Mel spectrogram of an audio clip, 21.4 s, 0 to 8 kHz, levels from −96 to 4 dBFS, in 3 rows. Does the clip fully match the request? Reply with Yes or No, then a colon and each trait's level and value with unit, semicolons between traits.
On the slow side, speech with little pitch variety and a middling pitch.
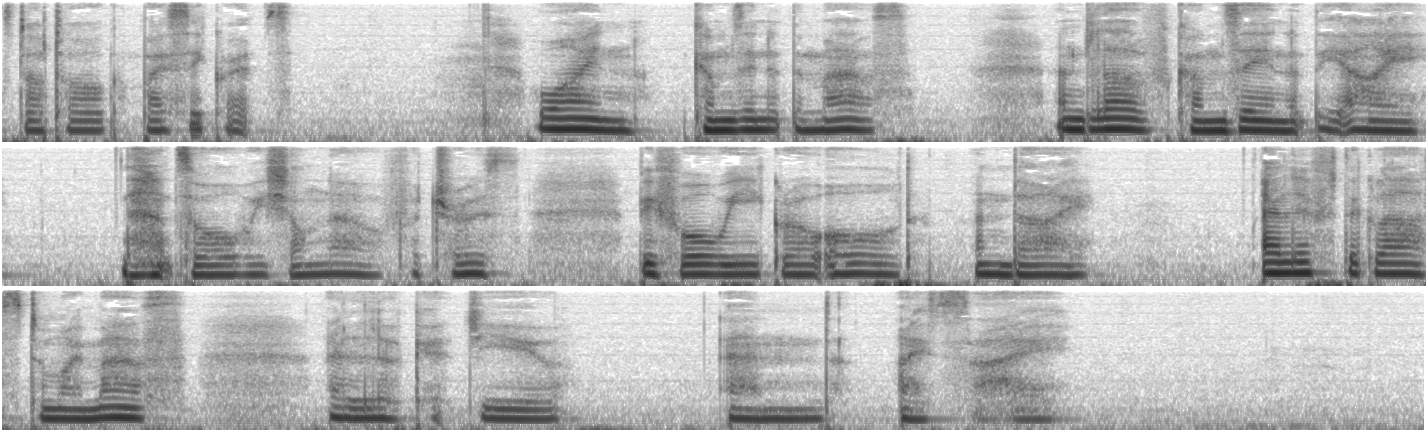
Yes: slow, 120 wpm; narrow, 1.6 semitones; medium, 170 Hz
